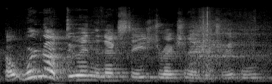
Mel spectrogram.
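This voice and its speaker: Woman acting exasperated, lively stage actor, echoey, noisy. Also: on the low side, brisk. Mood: protesting. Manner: protesting, incredulous. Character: reluctant, exasperated stage actor dreading public ridicule. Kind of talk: live amateur one-act stage comedy. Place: indoor theatre stage. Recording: echoey, noisy live theatre recording.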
